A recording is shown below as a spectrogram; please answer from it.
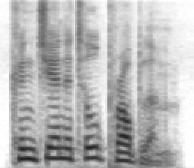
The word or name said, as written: congenital problem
